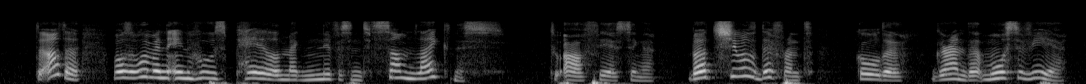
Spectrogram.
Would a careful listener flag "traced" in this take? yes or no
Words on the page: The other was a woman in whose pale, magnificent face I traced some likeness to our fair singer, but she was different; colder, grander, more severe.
yes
